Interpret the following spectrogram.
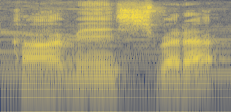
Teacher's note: മിക്ക ആളുകളും കാമേശ്വര എന്നൊക്കെ ചൊല്ലി പോകാറുണ്ട് അതിലൊക്കെ അർത്ഥം മാറിപ്പോകും ആയതുകൊണ്ട് കാമേശ്വര ശ പ്ലസ് വ ആണ് ഇവിടെ ശ സ അല്ല ശയാണ്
